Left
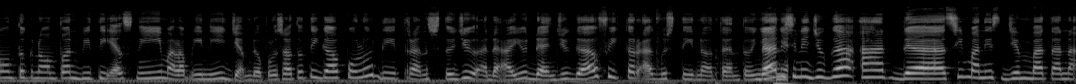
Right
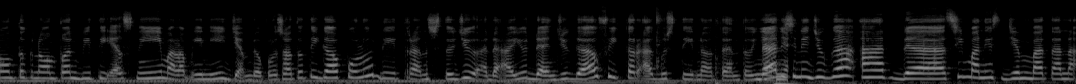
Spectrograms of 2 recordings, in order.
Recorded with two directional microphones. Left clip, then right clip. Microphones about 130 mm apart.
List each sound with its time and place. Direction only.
0.0 s speech: 25° left (ahead or behind)
7.5 s a woman's voice: 35° left (ahead or behind)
